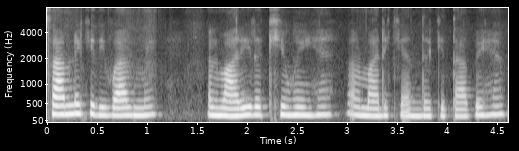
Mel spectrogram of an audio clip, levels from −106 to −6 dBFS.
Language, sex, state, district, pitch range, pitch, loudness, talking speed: Hindi, female, Haryana, Rohtak, 190-215 Hz, 205 Hz, -18 LUFS, 170 wpm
